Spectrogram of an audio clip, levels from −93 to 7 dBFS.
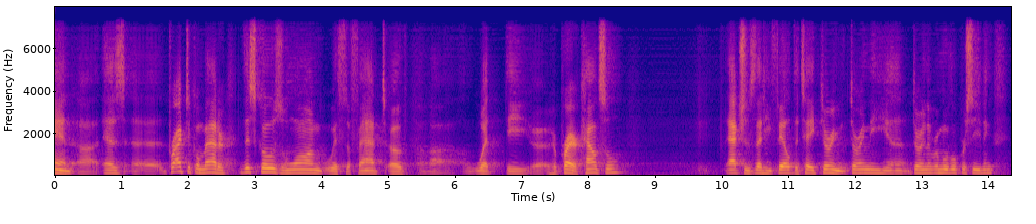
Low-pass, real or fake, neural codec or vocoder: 7.2 kHz; fake; codec, 16 kHz, about 1 kbps, DyCAST, with the encoder's durations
